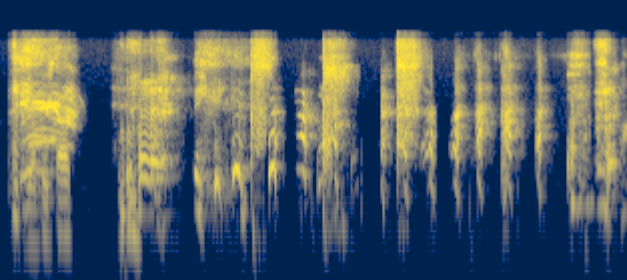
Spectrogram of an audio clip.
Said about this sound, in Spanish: No te preocupes, cabrón, si a las dos de la mañana escuchas un estornudo por tu ventana,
